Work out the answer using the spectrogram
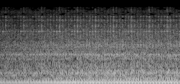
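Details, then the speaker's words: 2008 BMW 335i N54 twin-turbo inline-six, cold warm-up idle: loud fast even tick from under the intake manifold is the high-pressure fuel pump, normal; quietens when warm and pressure drops. "you guys are wondering why the such a loud tick on these motors from under the intake manifold that's your high pressure deal pump making a lot of noise but when it warms up it cuts the amount of pressure and it goes nice and quiet"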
